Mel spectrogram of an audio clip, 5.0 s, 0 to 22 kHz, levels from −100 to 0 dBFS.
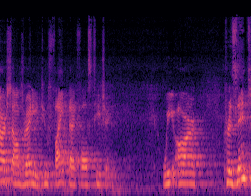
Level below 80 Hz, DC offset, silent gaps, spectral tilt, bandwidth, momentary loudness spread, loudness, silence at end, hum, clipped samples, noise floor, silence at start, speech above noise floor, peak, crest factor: -64 dBFS; under 0.1%; none; -6 dB/octave; 16 kHz; 17 LU; -30 LUFS; 0 s; none; under 0.1%; -59 dBFS; 0 s; 29 dB; -14 dBFS; 18 dB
